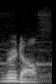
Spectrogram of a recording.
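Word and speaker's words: Rudolf: Anyways, this guy's name is pronounced Rudolph.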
